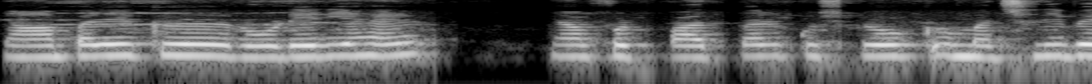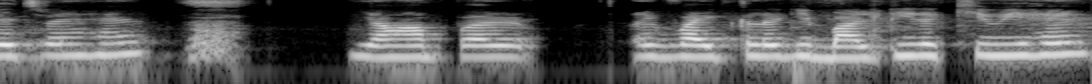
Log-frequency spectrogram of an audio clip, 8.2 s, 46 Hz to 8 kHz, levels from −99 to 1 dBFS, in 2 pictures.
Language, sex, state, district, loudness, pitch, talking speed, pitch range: Hindi, female, Delhi, New Delhi, -19 LUFS, 255 Hz, 185 wpm, 245-265 Hz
